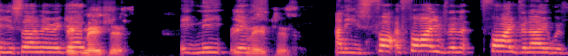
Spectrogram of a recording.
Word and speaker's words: Ignatius: Ignatius.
